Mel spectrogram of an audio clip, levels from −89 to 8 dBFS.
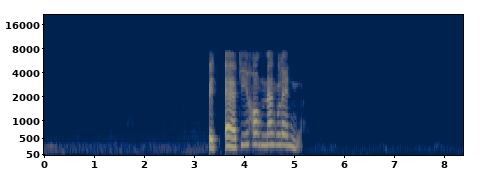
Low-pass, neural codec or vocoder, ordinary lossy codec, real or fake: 7.2 kHz; codec, 16 kHz, 2 kbps, X-Codec, HuBERT features, trained on LibriSpeech; none; fake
